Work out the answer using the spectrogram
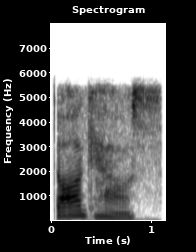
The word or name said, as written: doghouse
